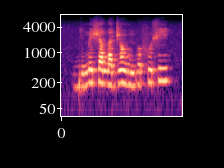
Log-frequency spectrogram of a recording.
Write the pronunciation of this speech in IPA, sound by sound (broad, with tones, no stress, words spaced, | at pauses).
ɡ͡bi˨ me˧ʃa˧ na˨d͡ʒɔ̃˧ɡũ˨bo˧ fu˧ʃi˦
